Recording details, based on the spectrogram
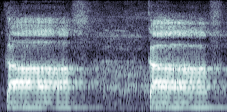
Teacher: زبان کا جو جڑ ہے نا اندر کا، چھوٹی زبان کے نیچے کا حصہ اوپر کے تالو کے ساتھ لگانے سے، قاف، قاف۔ کاف، کاف کا مخرج زبان کی جڑ اوپر کے تالو کے ساتھ لگانے سے نکلتا ہے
